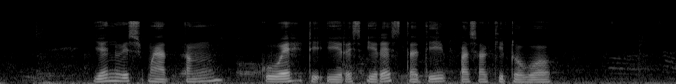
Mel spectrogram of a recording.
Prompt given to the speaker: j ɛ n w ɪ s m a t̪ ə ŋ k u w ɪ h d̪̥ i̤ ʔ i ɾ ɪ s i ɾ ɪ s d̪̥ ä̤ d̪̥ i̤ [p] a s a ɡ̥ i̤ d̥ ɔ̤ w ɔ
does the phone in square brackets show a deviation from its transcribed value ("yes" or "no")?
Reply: no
